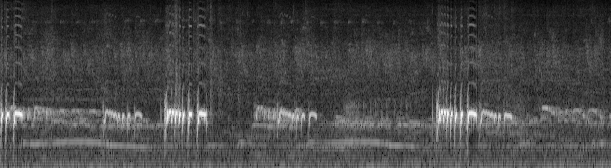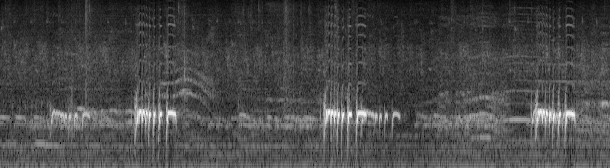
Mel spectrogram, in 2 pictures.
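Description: Zebra dove (perkutut) cooing: six loud phrases, each a quick run of short staccato coos, spaced about three to four seconds apart, with softer cooing phrases between them.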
